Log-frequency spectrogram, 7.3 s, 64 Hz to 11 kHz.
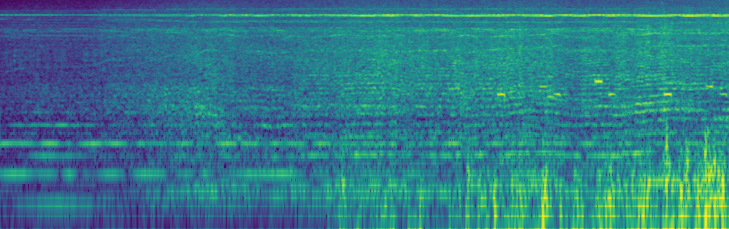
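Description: A DJI F550 Flame Wheel-style hexacopter's six motors and propellers spinning up for takeoff, growing steadily louder as it lifts off. A gusty low rumble builds from about halfway through.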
